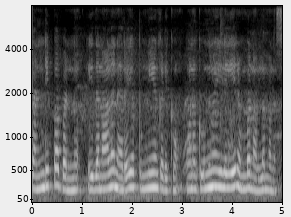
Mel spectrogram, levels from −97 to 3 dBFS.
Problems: none marked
